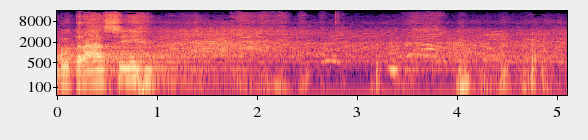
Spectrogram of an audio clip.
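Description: A crowd laughs and murmurs.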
